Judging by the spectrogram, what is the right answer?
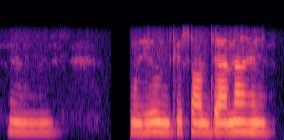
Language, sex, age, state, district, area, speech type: Hindi, female, 30-45, Uttar Pradesh, Prayagraj, rural, conversation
